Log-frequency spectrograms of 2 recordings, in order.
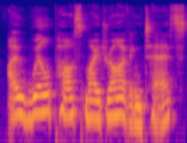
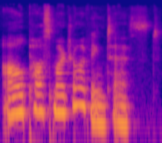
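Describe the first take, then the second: First: I will is said as two full words. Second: I will is contracted to one syllable. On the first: The speaker is determined to pass. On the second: A plain statement of intent.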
